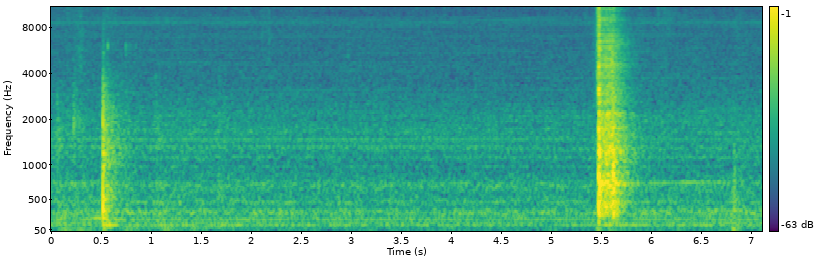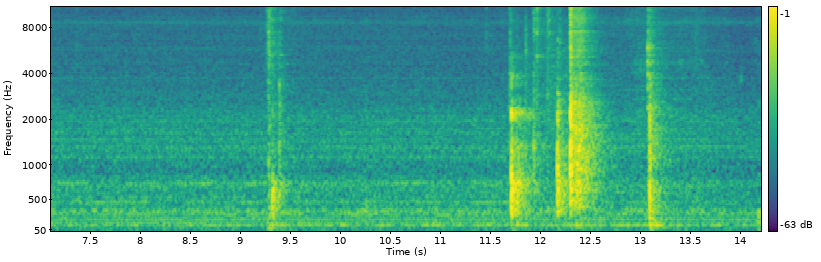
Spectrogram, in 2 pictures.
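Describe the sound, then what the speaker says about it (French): Knife scraping and tapping as the crust is cut away from a small Livarot cheese, a few sharp isolated clinks against a plate or board with quiet gaps between them. "Donc on va enlever la croûte."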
